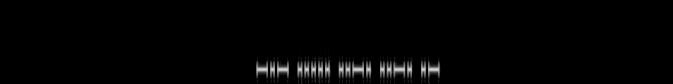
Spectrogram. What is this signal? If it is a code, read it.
Morse code, heard as a keyed tone, about 36 wpm, 700 Hz. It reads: K5FFA
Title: USA Call Signs - 5 Characters - Repeated 3x - 35wpm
